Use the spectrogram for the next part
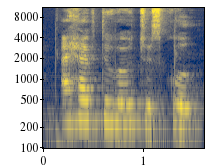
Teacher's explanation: In this sentence have go and school are the stressed words that give the true meaning to the sentence.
